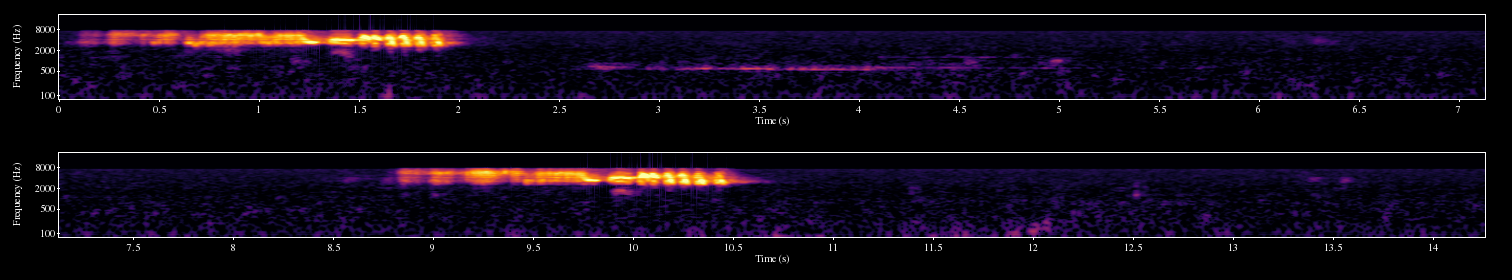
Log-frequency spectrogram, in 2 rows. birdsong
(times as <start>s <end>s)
0.0s 2.1s, 8.5s 10.7s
